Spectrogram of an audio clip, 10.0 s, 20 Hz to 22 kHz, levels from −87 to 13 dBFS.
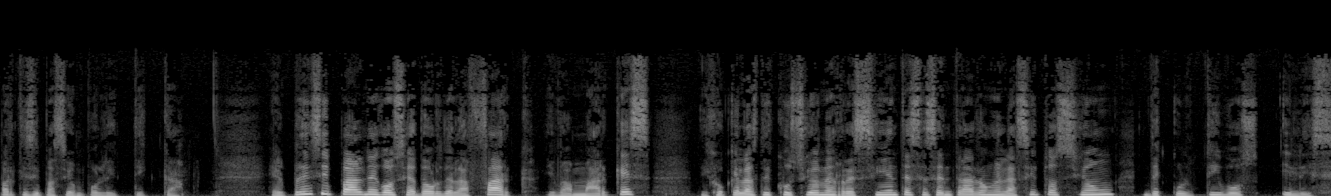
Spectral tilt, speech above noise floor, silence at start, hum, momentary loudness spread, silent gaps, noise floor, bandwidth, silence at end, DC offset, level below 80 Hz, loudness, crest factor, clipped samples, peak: -5.5 dB/octave; 29 dB; 0 s; none; 13 LU; none; -51 dBFS; 16.5 kHz; 0 s; under 0.1%; -58 dBFS; -22 LUFS; 18 dB; under 0.1%; -4 dBFS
